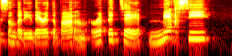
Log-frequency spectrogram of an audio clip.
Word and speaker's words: merci: at the bottom merci it's a good opportunity to pronounce that R in the back of our throats again remember the r in the back of your throat is a H so rapid say merci merci good and give one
